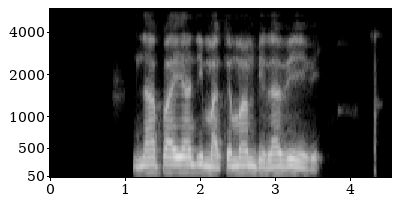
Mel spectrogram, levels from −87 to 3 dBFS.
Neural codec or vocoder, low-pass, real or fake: autoencoder, 48 kHz, 32 numbers a frame, DAC-VAE, trained on Japanese speech; 5.4 kHz; fake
